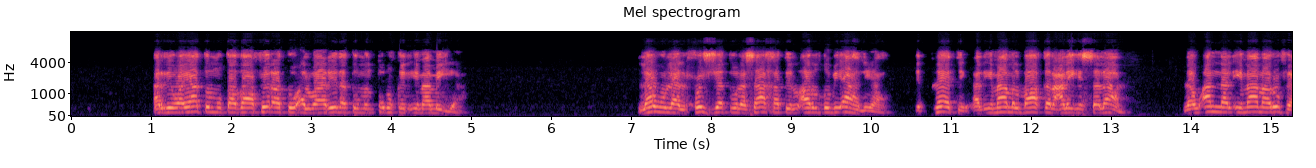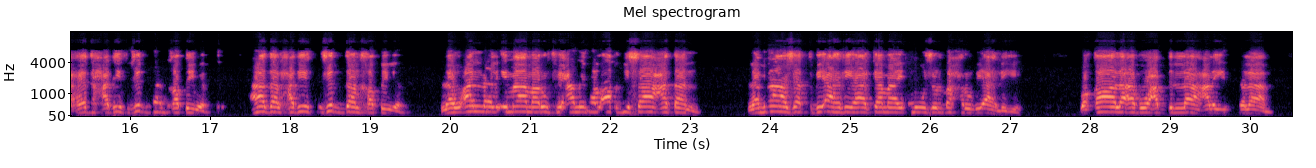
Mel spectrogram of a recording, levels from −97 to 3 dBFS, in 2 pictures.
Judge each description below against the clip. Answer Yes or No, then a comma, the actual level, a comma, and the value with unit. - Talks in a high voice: Yes, high, 205 Hz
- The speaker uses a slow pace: No, average, 90 wpm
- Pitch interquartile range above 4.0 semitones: No, narrow, 2.5 semitones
